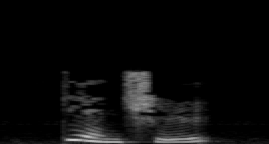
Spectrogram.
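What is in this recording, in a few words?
"电池", Mandarin Chinese; chinese flashcards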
